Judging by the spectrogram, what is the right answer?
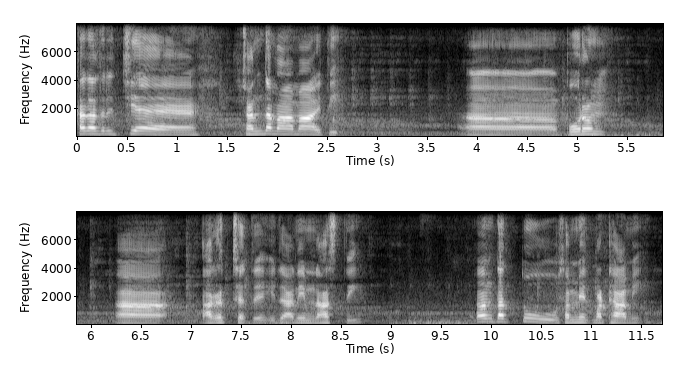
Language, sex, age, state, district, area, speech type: Sanskrit, male, 18-30, Tamil Nadu, Chennai, rural, spontaneous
